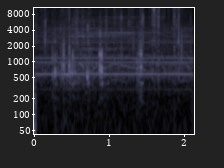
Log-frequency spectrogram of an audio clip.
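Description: Oracle cards being handled on a table: scattered light clicks and snaps of card stock, over a faint steady high-pitched hum.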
